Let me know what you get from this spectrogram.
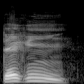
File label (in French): "tairin", patois jura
